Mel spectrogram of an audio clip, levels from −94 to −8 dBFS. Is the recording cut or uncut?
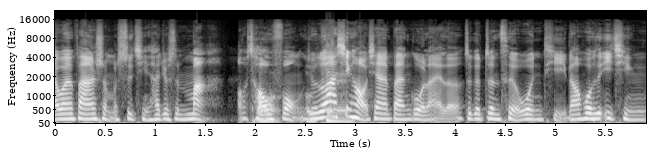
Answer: cut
